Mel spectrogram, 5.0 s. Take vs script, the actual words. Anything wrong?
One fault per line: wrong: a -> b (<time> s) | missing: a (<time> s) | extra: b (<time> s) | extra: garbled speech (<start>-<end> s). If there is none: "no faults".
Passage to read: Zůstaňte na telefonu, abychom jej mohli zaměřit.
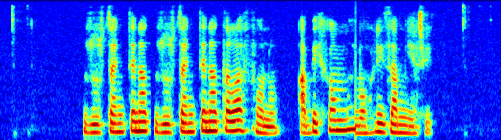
extra: zůstaňte na (1.6 s)
missing: jej (3.5 s)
